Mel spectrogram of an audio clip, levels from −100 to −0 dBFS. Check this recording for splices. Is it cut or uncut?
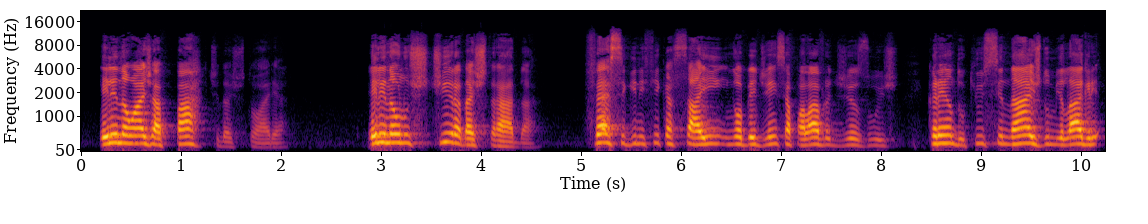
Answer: cut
